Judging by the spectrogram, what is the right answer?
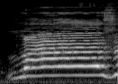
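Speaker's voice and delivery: loud high sung call; calling Lazarus out of the tomb; calling loudly. A narrator's reading. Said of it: "Then Jesus called loudly".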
